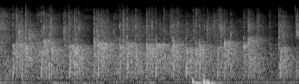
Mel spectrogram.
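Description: Audience at a Bible quiz applauds for a correct answer, a steady broadband patter of many hands clapping across the whole stretch with no talk over it.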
